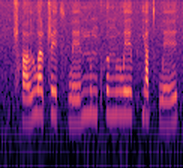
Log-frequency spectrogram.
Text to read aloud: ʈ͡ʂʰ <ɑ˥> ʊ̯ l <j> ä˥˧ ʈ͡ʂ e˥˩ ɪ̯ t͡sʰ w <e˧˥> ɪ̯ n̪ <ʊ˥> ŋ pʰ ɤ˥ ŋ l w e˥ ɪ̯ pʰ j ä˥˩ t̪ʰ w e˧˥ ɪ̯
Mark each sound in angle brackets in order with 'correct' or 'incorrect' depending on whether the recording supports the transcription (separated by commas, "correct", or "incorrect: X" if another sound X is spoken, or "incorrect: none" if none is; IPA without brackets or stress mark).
incorrect: ɑ˧˥, incorrect: w, correct, correct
